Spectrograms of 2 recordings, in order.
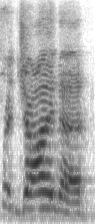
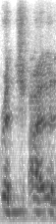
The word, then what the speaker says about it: Regina: Oh, I will never forget about Troy comes in, it's Regina. Nope, it's not Regina, Troy, but thank you.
